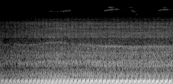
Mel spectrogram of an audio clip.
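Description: A 2022 Harley-Davidson Nightster motorcycle engine putters close and loud at low speed during slow police-style manoeuvres, its even rhythmic pulsing swelling slightly as it rolls along.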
